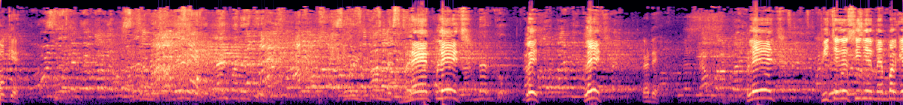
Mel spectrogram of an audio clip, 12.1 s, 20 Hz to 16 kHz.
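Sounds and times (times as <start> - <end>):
many voices talking in echoing hall: 0.0 - 12.0.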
